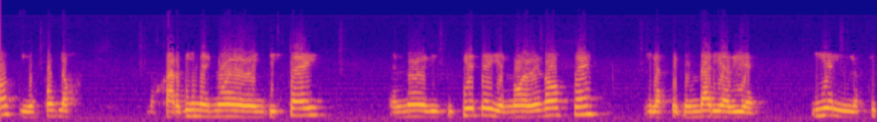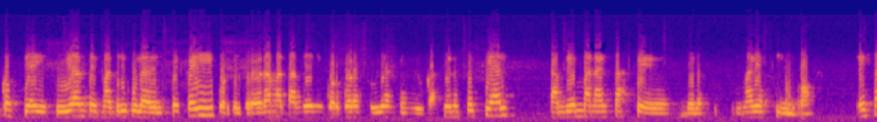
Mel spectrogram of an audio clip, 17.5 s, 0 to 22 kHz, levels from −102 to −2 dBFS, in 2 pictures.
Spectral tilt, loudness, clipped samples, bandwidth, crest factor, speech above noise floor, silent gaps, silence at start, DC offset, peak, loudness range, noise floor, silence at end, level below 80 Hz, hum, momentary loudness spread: -6 dB/octave; -24 LUFS; under 0.1%; 6.4 kHz; 14 dB; 36 dB; none; 0 s; under 0.1%; -10 dBFS; 3 LU; -59 dBFS; 0 s; -66 dBFS; none; 8 LU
